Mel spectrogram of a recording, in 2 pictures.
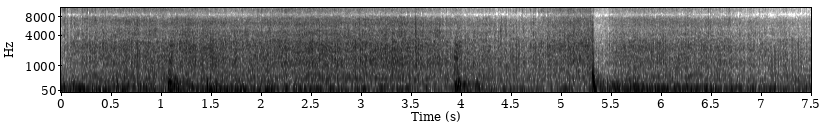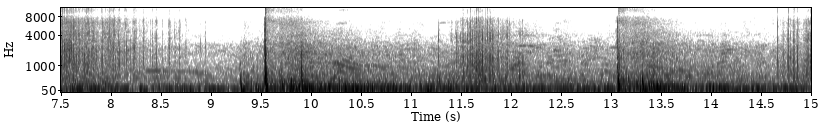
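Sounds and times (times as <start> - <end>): firework bang: 0.0 - 8.5, 9.2 - 10.5
fireworks crackling: 0.0 - 15.0.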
